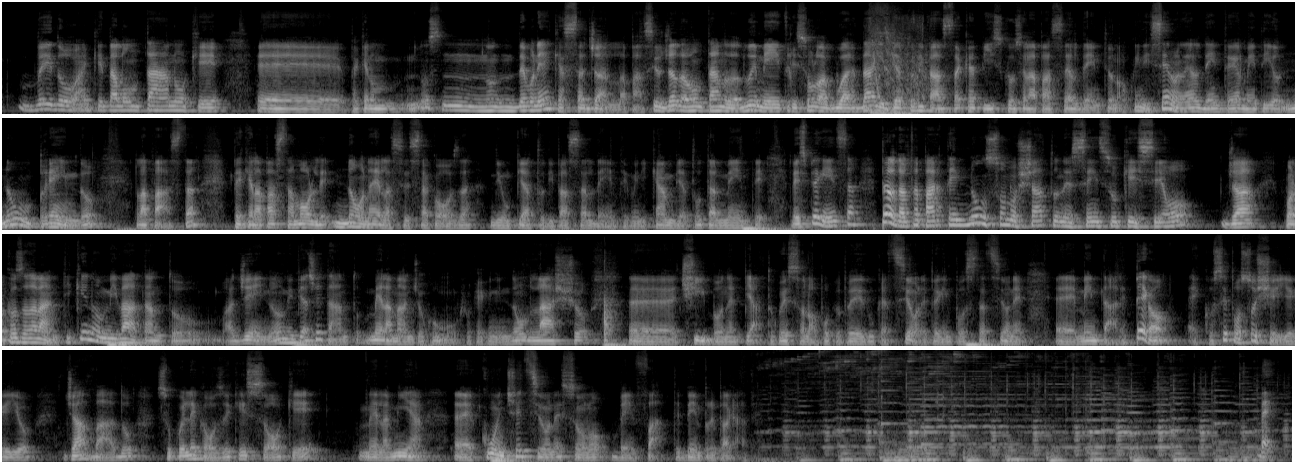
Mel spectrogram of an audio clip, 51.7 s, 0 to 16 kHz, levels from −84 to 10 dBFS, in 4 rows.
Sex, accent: male, native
